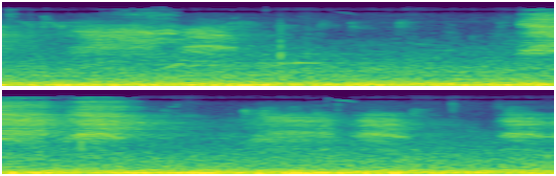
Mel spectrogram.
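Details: Steller's jay calling in a series of fairly faint, grating bursts, about four spaced across several seconds, each scratchy and noisy, against a constant low-pitched background rumble.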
